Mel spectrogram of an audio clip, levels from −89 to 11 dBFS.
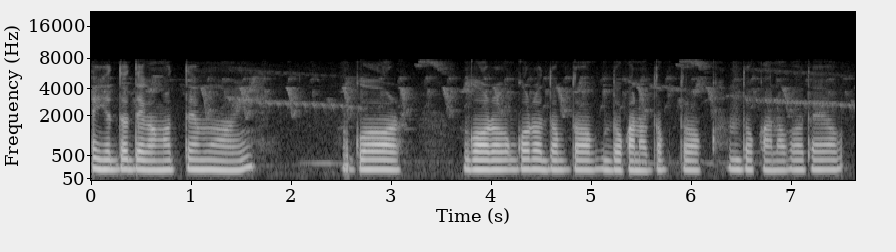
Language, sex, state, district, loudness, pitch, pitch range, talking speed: Chakma, female, Tripura, Dhalai, -17 LUFS, 200 Hz, 195-205 Hz, 110 wpm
